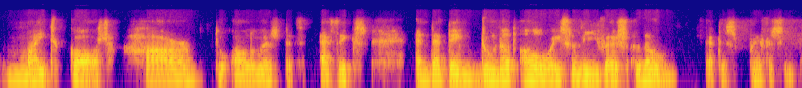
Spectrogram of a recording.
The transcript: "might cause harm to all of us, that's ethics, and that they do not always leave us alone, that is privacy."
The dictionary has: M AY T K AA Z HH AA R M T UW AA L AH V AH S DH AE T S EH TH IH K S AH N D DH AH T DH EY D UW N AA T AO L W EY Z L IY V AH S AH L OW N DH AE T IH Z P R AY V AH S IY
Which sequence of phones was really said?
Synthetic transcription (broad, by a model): M AY T K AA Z HH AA R T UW AA L AH V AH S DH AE T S EH TH IH K S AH N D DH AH T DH EY D UW N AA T AO L W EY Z L IY V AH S AH L OW N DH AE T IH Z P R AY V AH S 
